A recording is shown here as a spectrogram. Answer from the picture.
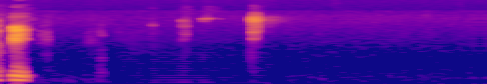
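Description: A woman's voice ends a word right at the start, then near silence broken by a single faint computer mouse click about a second and a quarter in.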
